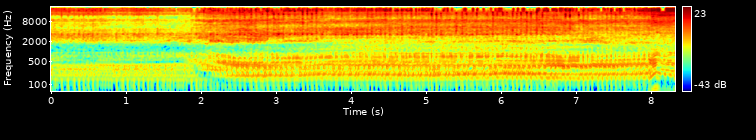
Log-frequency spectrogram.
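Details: Freshly built Husqvarna 268XP chainsaw with 24-inch bar, break-in cut: steady high scream under load with pitch wavering slightly up and down as the new engine loosens up.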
